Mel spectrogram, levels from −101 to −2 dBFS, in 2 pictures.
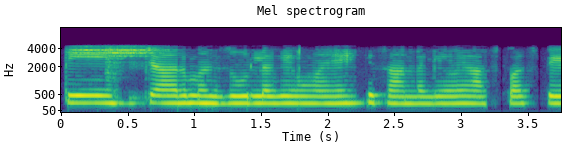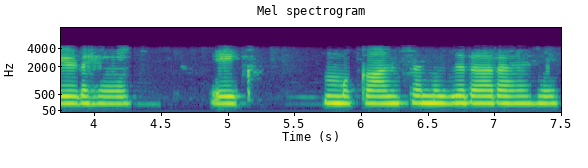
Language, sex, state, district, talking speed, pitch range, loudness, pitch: Hindi, female, Punjab, Kapurthala, 160 wpm, 215-220 Hz, -14 LUFS, 215 Hz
